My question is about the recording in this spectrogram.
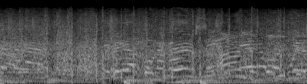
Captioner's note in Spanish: aplausos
